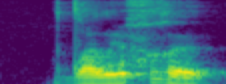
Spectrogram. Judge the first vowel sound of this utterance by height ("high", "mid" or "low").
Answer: mid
